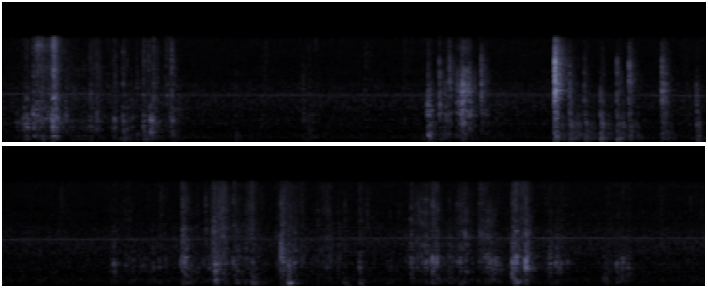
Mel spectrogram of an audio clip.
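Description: Trading cards and their packaging being handled on a table: scattered clicks, taps and light rustles in short clusters, with a faint steady high-pitched tone underneath.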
